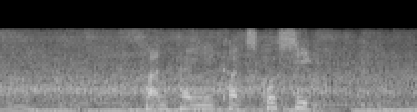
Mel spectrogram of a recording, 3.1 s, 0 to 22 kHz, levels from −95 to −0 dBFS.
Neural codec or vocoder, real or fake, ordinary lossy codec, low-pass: codec, 44.1 kHz, 7.8 kbps, Pupu-Codec; fake; none; 7.2 kHz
